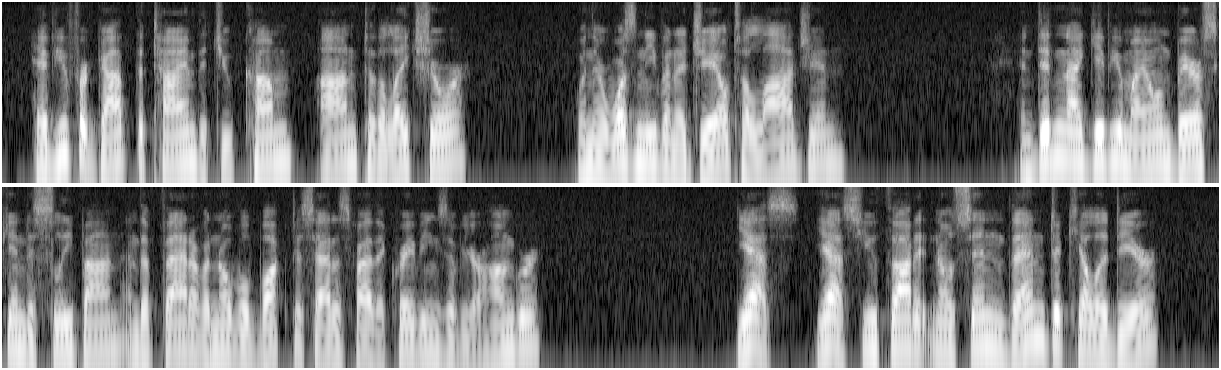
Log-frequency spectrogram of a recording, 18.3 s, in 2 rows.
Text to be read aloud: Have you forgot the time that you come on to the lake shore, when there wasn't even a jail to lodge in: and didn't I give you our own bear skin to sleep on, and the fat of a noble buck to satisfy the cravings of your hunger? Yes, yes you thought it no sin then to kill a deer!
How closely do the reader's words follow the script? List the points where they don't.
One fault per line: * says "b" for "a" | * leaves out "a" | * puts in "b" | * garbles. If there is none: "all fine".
* says "my" for "our"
